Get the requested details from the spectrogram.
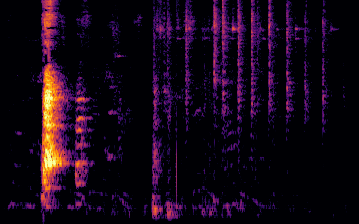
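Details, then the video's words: Male Miniature Schnauzer vocalizing as he looks for his "mama": a single loud, strongly harmonic bark-like cry, then a softer short one, followed by a run of light clicking and tapping sounds. "minature schnauzer talking"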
